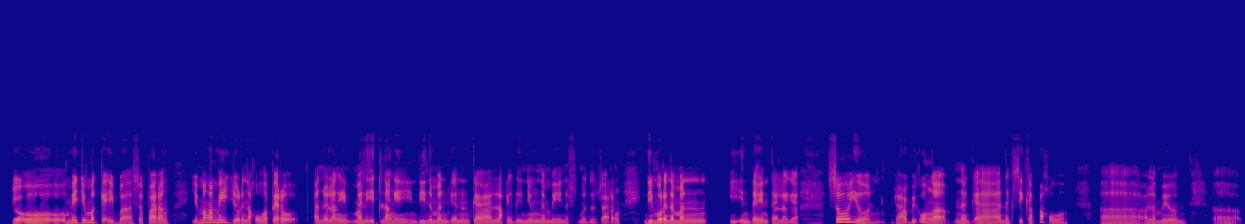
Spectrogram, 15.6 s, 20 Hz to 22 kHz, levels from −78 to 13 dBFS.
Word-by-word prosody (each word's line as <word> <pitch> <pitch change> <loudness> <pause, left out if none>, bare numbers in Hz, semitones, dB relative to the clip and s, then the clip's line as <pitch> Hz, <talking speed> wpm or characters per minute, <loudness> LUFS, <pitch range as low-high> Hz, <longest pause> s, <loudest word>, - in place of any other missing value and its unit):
Oo, 185 +1 +3
oo, - - 0
medyo 205 +2 +4
magkaiba. 185 -11 +1
So 155 +3 -6
parang, 165 -1 +3 0.2
'yung 190 +4 -1
mga 235 +2 +5
major 215 -9 +3
nakuha, 165 -1 -1
pero 170 +3 +3 0.2
ano 165 - 0
lang, 185 +2 +3
eh, 160 - +2
maliit 175 +6 -1
lang, 180 +1 +2
eh. 155 -7 -1
Hindi 155 +4 -3
naman 160 -1 0
gano'n 145 0 -4
kalaki 140 -1 +1
din 130 0 -5
'yung 130 - -4
namenos 120 -2 -4
mo 115 - -8
do'n. 110 0 -11
Parang - - -2 0.3
hindi 175 - +5
mo 175 0 +7
rin 170 - +6
naman 160 -1 +2 0.3
iindahin 140 -1 +1
talaga. 115 -3 -2 0.3
So 270 +2 +4
'yon, 200 -2 -1 0.2
sabi 105 0 -1
ko 110 - -1
nga, 150 0 +5
nag 140 0 -4
ah, 75 0 +1
nagsikap - - -4
ako, 95 0 -6 0.4
ah, 65 - -5
alam 130 0 -4
mo 130 - -6
'yon. 125 0 -2 0.4
Ah, - - -9
155 Hz, 180 wpm, -28 LUFS, 130-175 Hz, 0.4 s, mo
